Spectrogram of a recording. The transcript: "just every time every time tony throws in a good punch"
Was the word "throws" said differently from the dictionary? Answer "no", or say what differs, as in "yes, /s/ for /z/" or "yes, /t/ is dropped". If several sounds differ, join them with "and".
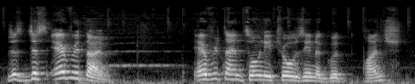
yes, /t/ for /θ/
